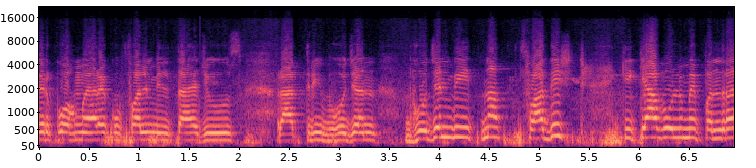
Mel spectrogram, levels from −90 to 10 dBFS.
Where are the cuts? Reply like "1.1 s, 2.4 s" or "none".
1.6 s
